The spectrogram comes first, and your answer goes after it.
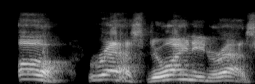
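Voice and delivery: very loud, slow, high, drawn-out shout. Retelling what a taxi driver yelled back: imitating a man yelling. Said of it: "And he yells".

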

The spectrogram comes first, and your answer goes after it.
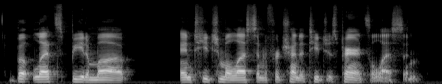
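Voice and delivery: ordinary delivery

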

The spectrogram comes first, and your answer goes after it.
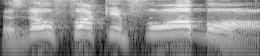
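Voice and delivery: very high, very loud, yelled put-on Boston accent. Retelling what a gaming friend said, imitating his Boston accent. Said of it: "I'm trying to do his accent".

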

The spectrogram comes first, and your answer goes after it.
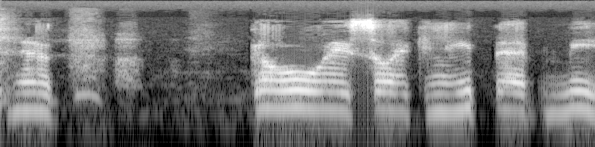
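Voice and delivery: whispered voice. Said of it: "you just hear a whispered voice in your ear".

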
